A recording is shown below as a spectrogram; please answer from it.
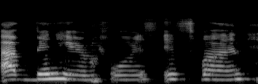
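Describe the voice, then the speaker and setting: The woman speaks at a moderate pace. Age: 20s. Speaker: travel vlogger. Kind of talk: tutorial. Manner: loud.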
